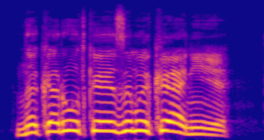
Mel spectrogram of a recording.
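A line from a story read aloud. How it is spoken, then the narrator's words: Said, then loud laughter. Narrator (Russian): сказал Мажуй Мин и захохотал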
